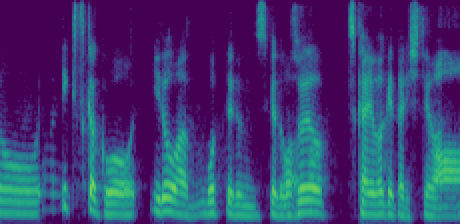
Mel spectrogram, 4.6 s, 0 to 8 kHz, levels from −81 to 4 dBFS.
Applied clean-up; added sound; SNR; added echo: neural mask model DeepFilterNet 3.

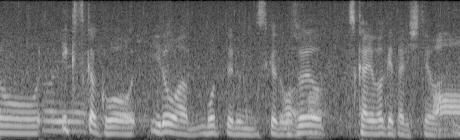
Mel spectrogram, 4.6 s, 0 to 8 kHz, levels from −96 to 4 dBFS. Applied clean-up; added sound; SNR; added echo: none; Stream; 16 dB; none.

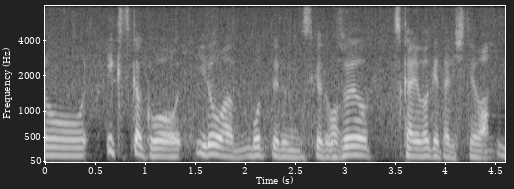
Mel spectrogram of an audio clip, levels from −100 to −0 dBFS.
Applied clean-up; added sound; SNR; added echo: neural mask model Resemble Enhance denoiser.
